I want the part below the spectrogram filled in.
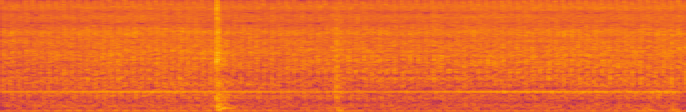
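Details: Hyundai Grand Starex diesel idling with the bonnet open in a quiet spot: a thin steady whistle above the even idle, attributed to a turbocharger with a worn thrust bearing rather than the alternator.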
